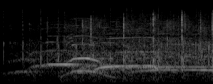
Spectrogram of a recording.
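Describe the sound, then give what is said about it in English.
A crowd applauds with dense, steady clapping, while a few shrill whistles rise and fall over the top, sustained throughout the couple of seconds. “Was that applause?”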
